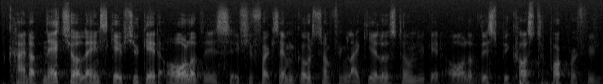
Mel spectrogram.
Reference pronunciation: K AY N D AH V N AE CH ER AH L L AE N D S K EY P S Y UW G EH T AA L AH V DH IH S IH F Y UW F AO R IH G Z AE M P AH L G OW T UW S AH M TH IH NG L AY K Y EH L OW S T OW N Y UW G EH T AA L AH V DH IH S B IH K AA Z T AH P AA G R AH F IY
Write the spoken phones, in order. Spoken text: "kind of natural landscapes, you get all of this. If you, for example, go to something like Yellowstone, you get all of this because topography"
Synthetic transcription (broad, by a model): K AY N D AH V N AE CH ER AH L L AE N D S K EY P S Y UW G EH T AA L AH V DH IH S IH F Y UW F AO R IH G S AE M P L G OW T UW S AH M TH IH NG L AY K Y EH L OW S T OW N Y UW G EH T AA L AH V DH IH S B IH K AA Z T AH P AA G R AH F IY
